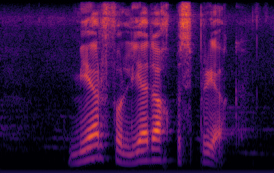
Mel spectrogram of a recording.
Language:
Afrikaans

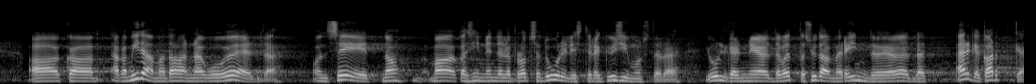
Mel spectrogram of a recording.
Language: Estonian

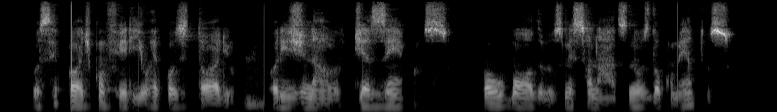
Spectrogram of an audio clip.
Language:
Portuguese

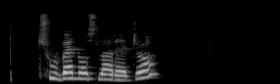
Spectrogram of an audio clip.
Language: Esperanto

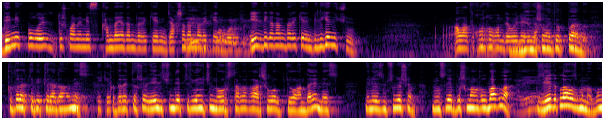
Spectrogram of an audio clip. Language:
Turkish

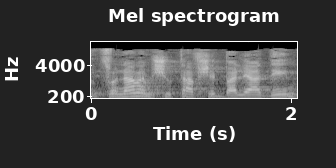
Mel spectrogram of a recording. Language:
Hebrew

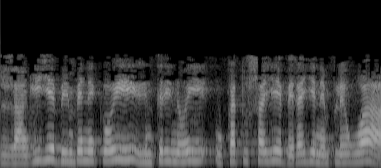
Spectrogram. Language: Basque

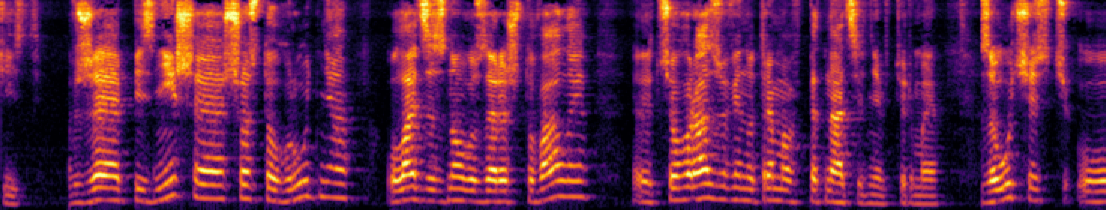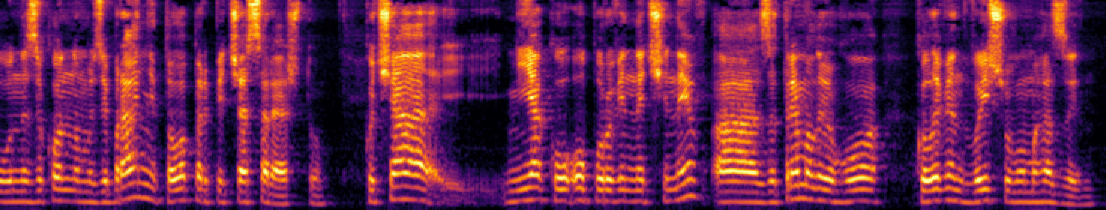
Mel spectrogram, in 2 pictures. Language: Ukrainian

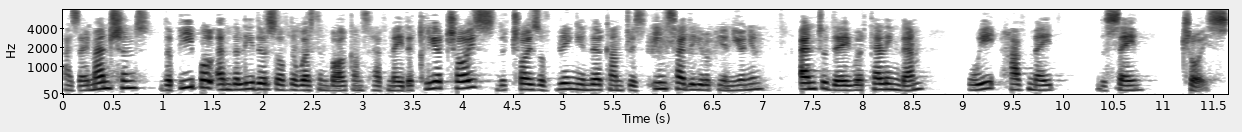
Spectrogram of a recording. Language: English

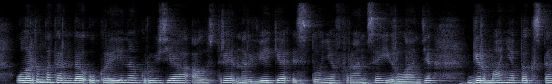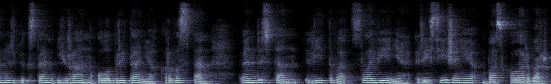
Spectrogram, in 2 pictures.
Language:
Kazakh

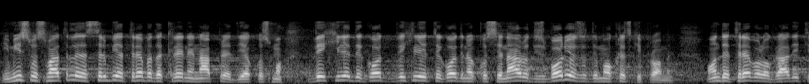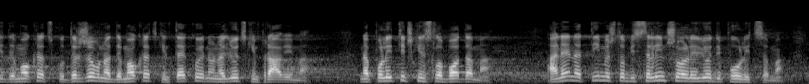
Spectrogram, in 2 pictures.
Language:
Serbian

